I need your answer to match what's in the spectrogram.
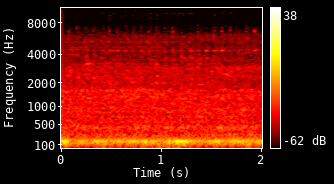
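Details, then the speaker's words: Yamaha Mio GT scooter after no-start repair, fuel pump pressure checked at roughly 20 psi without a gauge: engine now starts and settles into a low, steady idle with an even pulse, no misses; normal idle. "Oke, di sini motornya sudah bisa nyala atau bisa hidup"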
